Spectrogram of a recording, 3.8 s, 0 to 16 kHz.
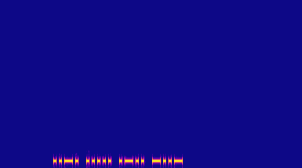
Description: Morse code, heard as a keyed tone, about 36 wpm, 700 Hz. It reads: F5LX
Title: DXCC-100 Call Signs - 4 Characters - 35wpm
